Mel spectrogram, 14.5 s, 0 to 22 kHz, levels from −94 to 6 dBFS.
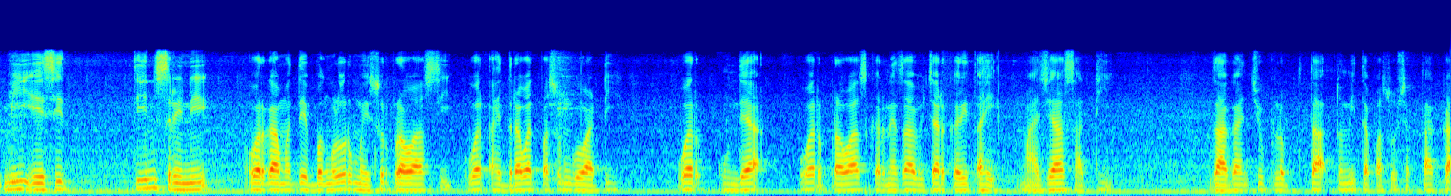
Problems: none marked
